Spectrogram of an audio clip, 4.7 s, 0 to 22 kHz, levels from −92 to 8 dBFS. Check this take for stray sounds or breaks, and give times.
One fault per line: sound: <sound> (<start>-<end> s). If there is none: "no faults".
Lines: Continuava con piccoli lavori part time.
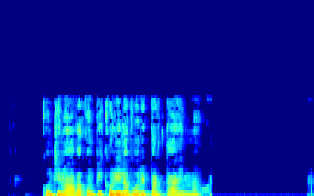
no faults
